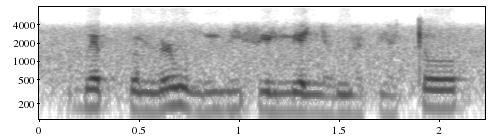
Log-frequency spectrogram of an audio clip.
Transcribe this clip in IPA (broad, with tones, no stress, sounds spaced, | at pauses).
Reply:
b ɛ˨ pː ɵ˩ m ɳ ə˞˥ w i̤˩ mʲ o̤˨ j fʲ œ˩ j mʲ a˩ ʎ a̤˩ ɭ ɳ a̤˩ pʲ a̤˩ tː o˦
